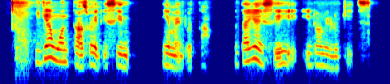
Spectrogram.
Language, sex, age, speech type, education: Nigerian Pidgin, female, 15-29, spontaneous, tertiary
